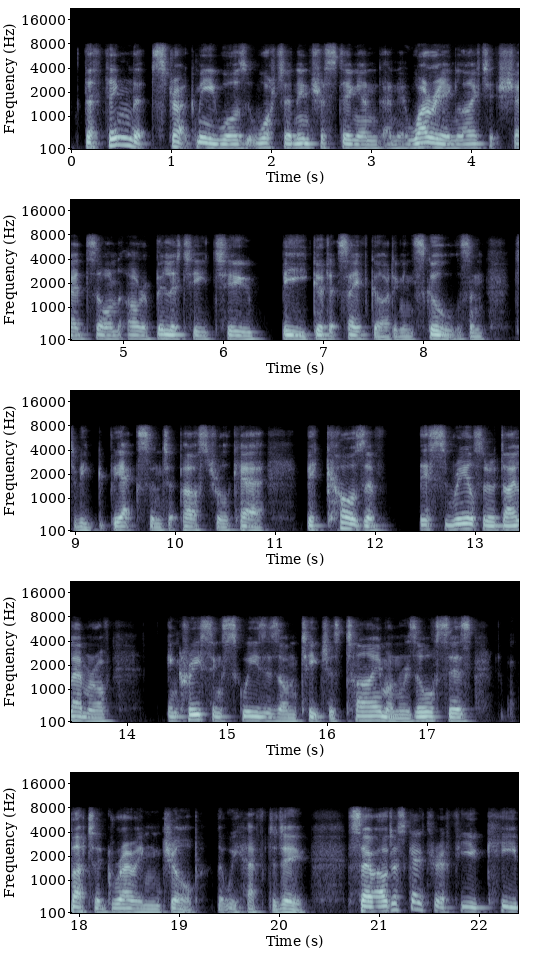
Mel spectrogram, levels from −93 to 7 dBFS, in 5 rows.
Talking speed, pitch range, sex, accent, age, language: 175 wpm, 105-120 Hz, male, British, 30-49, English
